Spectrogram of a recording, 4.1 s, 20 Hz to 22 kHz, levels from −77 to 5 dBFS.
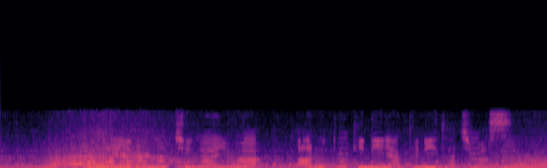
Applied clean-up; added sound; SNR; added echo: none; Vehicle; 0 dB; none.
